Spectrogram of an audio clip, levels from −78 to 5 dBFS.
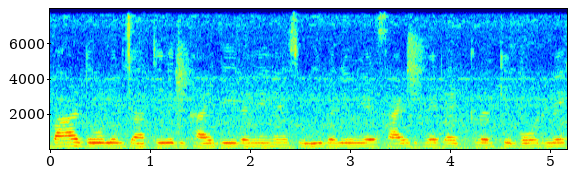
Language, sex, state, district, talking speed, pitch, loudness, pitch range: Hindi, female, Chhattisgarh, Raipur, 230 wpm, 185 Hz, -16 LUFS, 180-190 Hz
